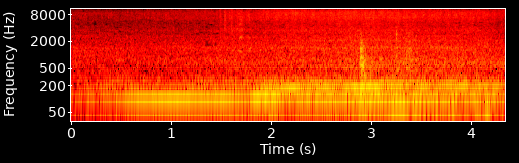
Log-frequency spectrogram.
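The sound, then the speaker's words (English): A black Mercedes-Benz car engine hums low and steady, then its pitch rises and the rumble grows louder as the car pulls up, with no voices present. “Can I get your car, sir? Sure, it's the black Mercedes-Benz.”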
